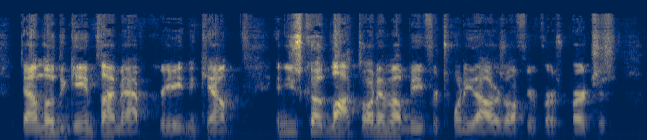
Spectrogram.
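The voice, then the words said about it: Congested, slightly rough voice. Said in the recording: “My voice is a little bit shoddy ... I can't smell, and my sinuses naturally are terrible”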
